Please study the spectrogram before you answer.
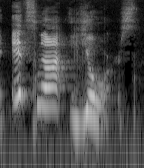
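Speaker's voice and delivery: high loud slow protest; angry shout. A narrator's reading. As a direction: shout her objection. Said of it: "shouted Annie".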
